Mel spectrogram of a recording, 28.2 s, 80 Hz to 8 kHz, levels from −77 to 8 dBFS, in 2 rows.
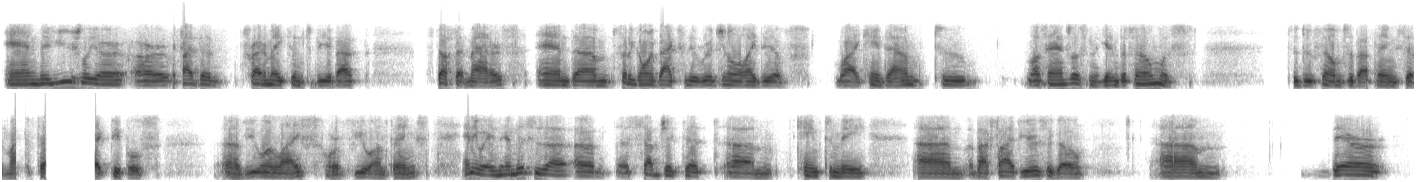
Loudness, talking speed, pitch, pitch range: -18 LUFS, 170 wpm, 95 Hz, 90-105 Hz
